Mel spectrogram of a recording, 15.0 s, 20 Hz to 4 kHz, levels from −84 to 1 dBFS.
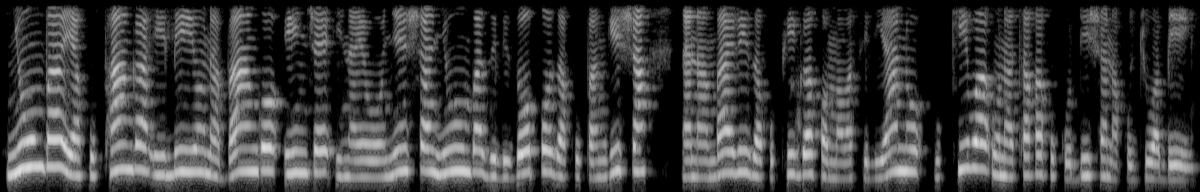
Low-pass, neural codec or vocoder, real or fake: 3.6 kHz; none; real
